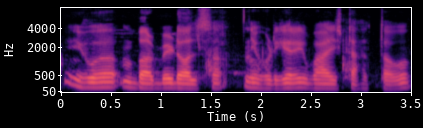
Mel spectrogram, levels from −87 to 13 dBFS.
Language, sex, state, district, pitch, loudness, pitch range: Kannada, male, Karnataka, Belgaum, 125 Hz, -27 LUFS, 120-135 Hz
